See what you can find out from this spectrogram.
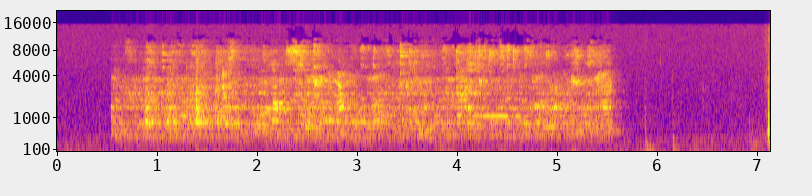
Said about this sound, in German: Dann laufen sie weiter durch die Stadt und an einem majestätischen Schloss vorbei. Dort hören sie die Menschen durcheinander plaudern.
